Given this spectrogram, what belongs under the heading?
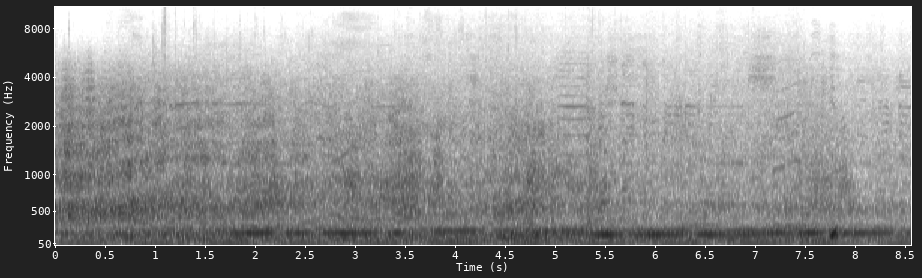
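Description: A T-33 jet flies past at a 2021 Arctic Lightning airshow, a steady broad engine roar with a low droning hum holding for several seconds, fairly loud and continuous, with crowd or announcer voices mixed beneath.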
